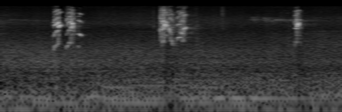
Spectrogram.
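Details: Pet bird kept indoors calls with scattered pairs of thin, high chirps separated by pauses, ending with a lone note, over low background hum.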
